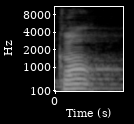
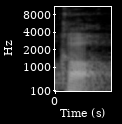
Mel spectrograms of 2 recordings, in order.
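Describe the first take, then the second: First: The word is said on a high tone. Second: The word is said on a low tone. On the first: It means dirt or garbage. "ton haut" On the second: It means soon. "avec un ton grave"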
